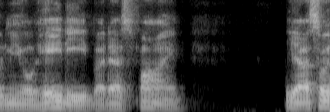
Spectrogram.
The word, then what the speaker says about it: Ojede: So I have a lot of my Latino friends always call me Ojede, but that's fine.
